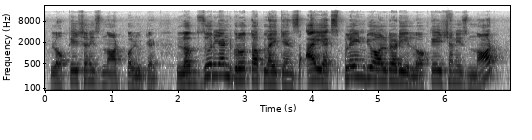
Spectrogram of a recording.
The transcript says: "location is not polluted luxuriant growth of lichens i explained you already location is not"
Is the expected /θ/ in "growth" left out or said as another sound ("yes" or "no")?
yes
